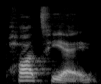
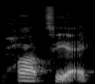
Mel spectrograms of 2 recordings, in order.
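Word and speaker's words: Poitier: she made mention that harry belavonte and sydney partier paultier because we pronounced his name wrong but i learned how to pronounce his name today paultier um couldn't be with her they told her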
